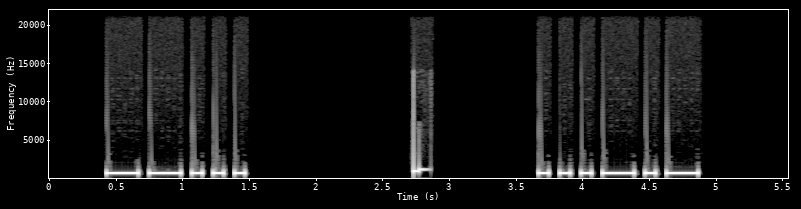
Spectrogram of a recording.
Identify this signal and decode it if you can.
Morse code, heard as a keyed tone, about 15 wpm, 700 Hz. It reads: 7 <SK>
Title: Single Character (Letter:Number:Punctuation:Prosign) Alt 15wpm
